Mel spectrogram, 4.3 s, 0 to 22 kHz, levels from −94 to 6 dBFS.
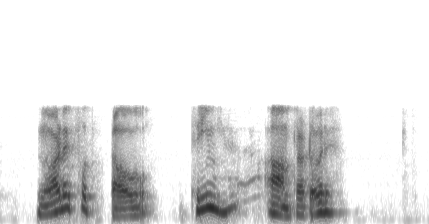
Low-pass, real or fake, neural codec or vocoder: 3.6 kHz; fake; codec, 24 kHz, 3 kbps, HILCodec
